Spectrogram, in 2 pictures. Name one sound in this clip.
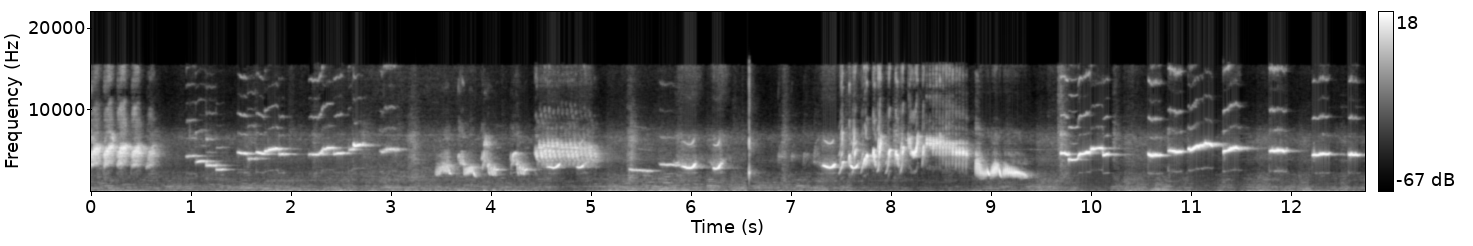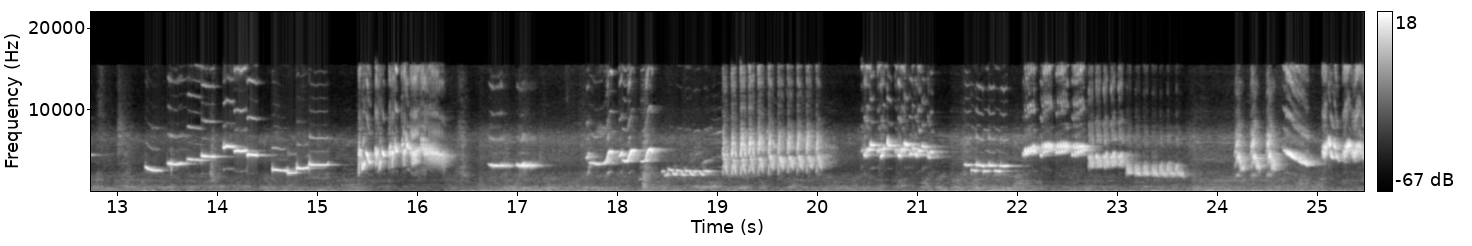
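A small caged bird sings loud, quick, high chirps and trills close by.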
